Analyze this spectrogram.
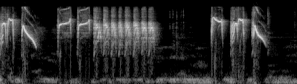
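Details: Cinereous tit, young wingko bird, singing to provoke other birds: quick high whistles with a falling slur, then an extended rapid buzzy rattle lasting over half a second, followed by more sharp whistled notes.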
